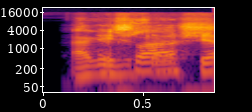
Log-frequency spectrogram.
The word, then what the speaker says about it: Aegislash: Shiny Aegislash. Is how you say that? – Aegislash, yeah.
